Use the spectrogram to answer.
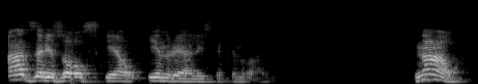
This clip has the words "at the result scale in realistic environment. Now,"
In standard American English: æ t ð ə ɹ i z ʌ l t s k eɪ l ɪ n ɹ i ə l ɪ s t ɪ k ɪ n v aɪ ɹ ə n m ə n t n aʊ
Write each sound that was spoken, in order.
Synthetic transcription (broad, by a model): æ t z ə ɹ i z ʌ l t s k eɪ l ɪ n ɹ i ə l ɪ s t ɪ k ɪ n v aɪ ə m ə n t n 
